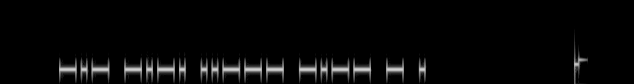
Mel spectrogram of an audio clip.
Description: Morse code, heard as a keyed tone, about 21 wpm, 700 Hz. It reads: KC2YTE
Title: USA Call Signs - 6 Characters - 8x Character Spacing - 22wpm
